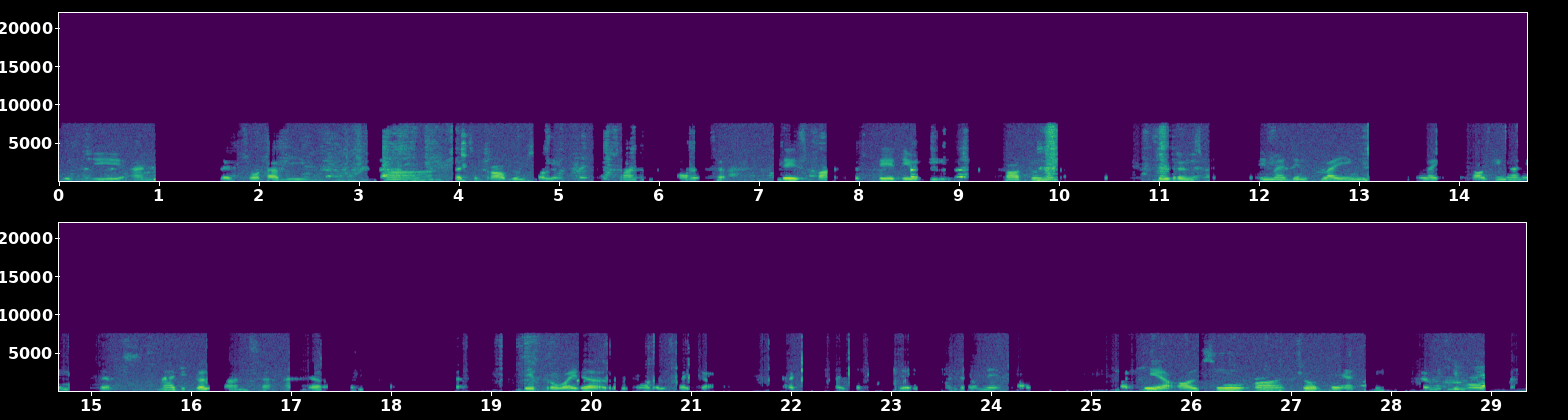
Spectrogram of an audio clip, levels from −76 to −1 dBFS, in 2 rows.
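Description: From 0.0 to 26.1 s, speech suppressed in double talk dips repeatedly, around 40 dB at worst and about ten seconds in total. It is likely an echo canceller muting the talker during overlap, so the gaps follow the other voice rather than pauses.

From 0.11 to 16.62 s, the other side's voice leaks through about 10 dB below the talker. This is likely residual loudspeaker echo, heard as a second voice rather than as a dip.

Between 9.25 and 9.46 s, the background is gated by the echo canceller. The room sound drops about 40 dB for a fifth of a second, then returns. Unlike the double-talk dips, this affects the ambience, not the talker.

From 19.09 s to the end, the same leakage returns at about 10 dB below the speech.

From 27.77 to 29.29 s, double-talk suppression again cuts the speech by around 40 dB for roughly a second.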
